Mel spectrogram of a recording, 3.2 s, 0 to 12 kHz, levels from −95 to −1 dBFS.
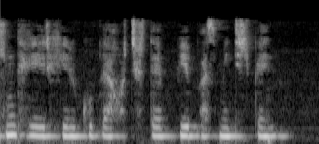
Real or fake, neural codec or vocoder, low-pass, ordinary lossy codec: real; none; 7.2 kHz; Opus, 64 kbps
